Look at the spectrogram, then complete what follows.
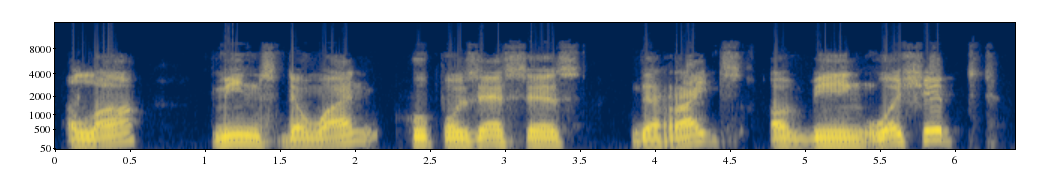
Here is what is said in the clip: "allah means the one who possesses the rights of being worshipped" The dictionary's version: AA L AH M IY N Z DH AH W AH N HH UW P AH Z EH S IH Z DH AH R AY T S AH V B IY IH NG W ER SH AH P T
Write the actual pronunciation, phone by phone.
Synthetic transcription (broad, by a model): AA L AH M IY N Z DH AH W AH N HH UW P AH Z EH S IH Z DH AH R AY T S AH V B IY IH NG W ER SH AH P T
